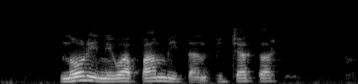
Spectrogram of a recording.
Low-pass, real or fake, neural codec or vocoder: 5.4 kHz; fake; codec, 16 kHz, 4.8 kbps, FACodec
